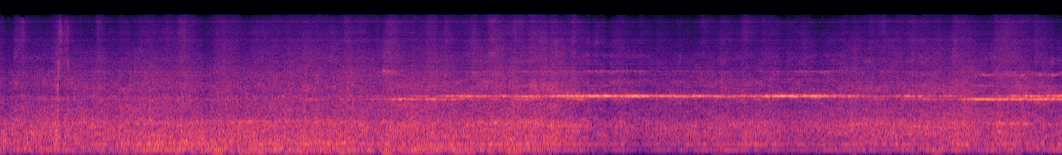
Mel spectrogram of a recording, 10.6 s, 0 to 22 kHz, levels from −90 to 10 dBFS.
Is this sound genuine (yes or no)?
no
